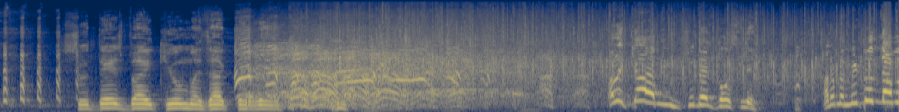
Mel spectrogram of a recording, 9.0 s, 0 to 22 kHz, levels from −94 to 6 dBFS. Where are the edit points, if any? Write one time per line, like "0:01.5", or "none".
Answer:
none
